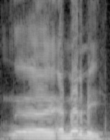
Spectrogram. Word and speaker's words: anemone: looked at it, and I knew it had a rhyme with 3 because it was a rhyming book, so I'm like, anemone.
